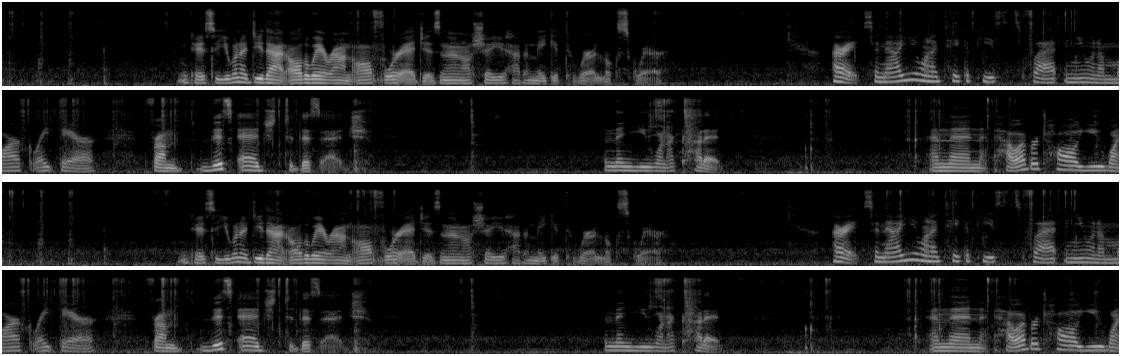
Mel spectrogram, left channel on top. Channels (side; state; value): both; normal; correlation 0.71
